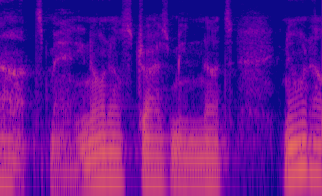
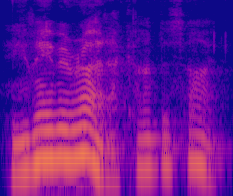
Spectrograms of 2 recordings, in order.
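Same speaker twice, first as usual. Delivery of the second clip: high-pitched put-on character voice; Arthur impression; 10 semitones higher, 6 dB louder than usual. Arthur replying about decision making, high acted voice. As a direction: answer high, as movie Arthur.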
